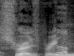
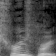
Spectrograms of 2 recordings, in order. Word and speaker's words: Shrewsbury: yes so in fact you're wrong about Shrewsbury it should be pronounced Shrewsbury oh I'm not well I'm afraid you are why don't you just admit it because if the shrews is the nickname of Shrewsbury Town Football Club then surely you must admit that the local people who live in Shrewsbury pronounce it Shrewsbury right okay uh all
